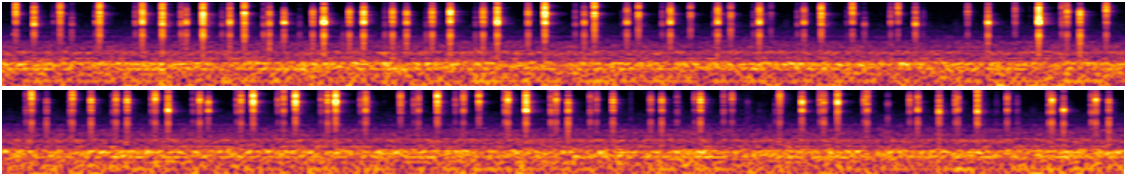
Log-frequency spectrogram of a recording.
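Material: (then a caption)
Plastic. Long nails tap rapidly on a small hand-held plastic lip gloss tube with a red body and metallic cap, hollow and filled with gloss. The taps are dense, sharp, dry clicks with bright high-frequency ticks that stop almost instantly, continuing at an uneven pace for the whole clip over a steady low background hum.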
